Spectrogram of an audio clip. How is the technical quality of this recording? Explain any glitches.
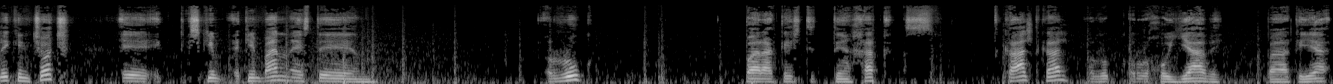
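The recording suffers from overdone noise removal across its full length. A noise reduction stage set far too aggressively cuts individual frequency bands down or out whenever they sit close to its noise estimate, taking quieter parts of the speech with them. The background drops and breaks up into twinkling specks.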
